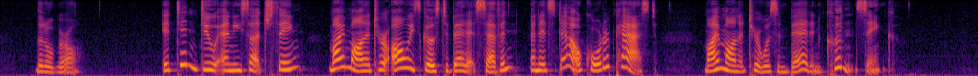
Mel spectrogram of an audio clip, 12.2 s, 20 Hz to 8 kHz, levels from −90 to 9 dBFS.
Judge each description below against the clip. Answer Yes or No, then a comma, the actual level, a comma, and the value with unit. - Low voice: No, very high, 255 Hz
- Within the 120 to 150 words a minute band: Yes, average, 140 wpm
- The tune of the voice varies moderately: Yes, average, 4.2 semitones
